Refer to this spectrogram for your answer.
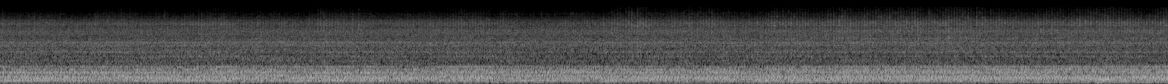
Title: Audi a6 3.0 tfsi strange noise on 1500 rews 0:49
